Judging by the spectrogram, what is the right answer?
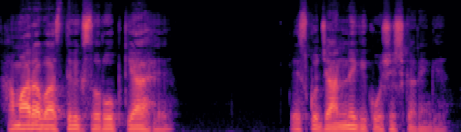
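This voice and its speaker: Deep, steady, and a bit creaky, the man's voice walks listeners through a guided meditation. He speaks as a spiritual teacher, measured and instructive, with deliberate pauses.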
